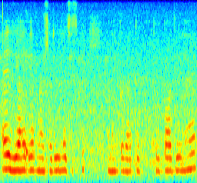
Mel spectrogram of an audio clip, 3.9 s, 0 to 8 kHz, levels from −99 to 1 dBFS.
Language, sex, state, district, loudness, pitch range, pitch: Hindi, female, Chhattisgarh, Raipur, -18 LUFS, 205-215 Hz, 215 Hz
